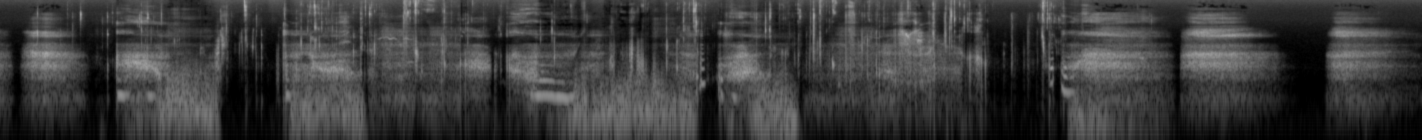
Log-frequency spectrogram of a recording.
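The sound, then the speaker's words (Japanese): ASMR ear licking in a Japanese ear-licking consultation roleplay: wet, smacking mouth sounds in repeated bursts of a second or two, with breathy sighs and short silent gaps between them, fairly loud and with no talking. “今の耳なめはいわばご挨拶です。”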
